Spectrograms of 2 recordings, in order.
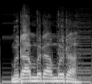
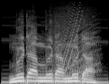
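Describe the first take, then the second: No difference in how they are said.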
